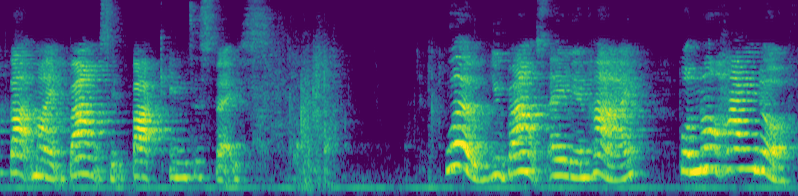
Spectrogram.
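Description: Echoey, unhurried woman reading a storybook. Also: sits high. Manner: expressive, exclaiming, coaxing young listeners. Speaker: teacher reading a picture book to children. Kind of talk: animated children's storybook read-aloud. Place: living room, seated on a sofa. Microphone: camera a few metres away. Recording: echoey room, distant microphone.

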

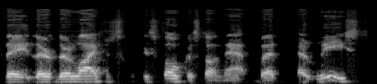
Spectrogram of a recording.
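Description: Husky man chatting casually. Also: mid-range voice, a little slow. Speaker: podcast host. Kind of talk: casual group chat among friends. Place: online video conference call.

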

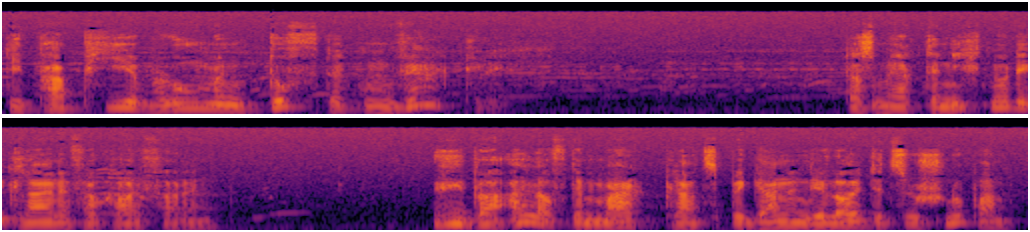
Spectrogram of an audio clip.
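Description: A man narrating a children's story expressively, with a husky voice. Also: lowish voice, big pitch swings, measured pace, pauses often, a little mellow, faint music behind.

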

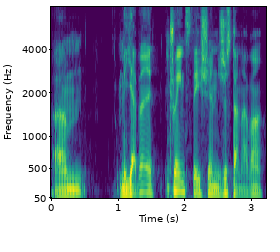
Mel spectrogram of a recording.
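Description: A man in his thirties with a Quebec French accent, a podcast guest telling his story in an animated way, with many restarts and English words mixed in. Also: fairly low pitch, moderate pace, clean tone, dry recording, clean studio sound. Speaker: podcast guest, professional hockey player. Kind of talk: casual storytelling interview. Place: indoor podcast studio with bookshelves. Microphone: studio podcast mic on boom arm.

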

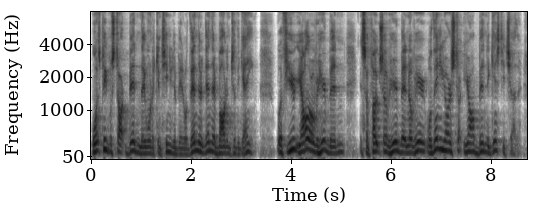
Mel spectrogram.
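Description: A man's voice: on the high side, animated, rapid-fire, husky. A middle-aged man with a Southern US accent, explaining his trade in a folksy, repetitive way as a podcast guest on a close studio mic. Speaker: guest, auctioneer. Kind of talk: conversational podcast interview, explaining his business. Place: indoor podcast studio at a round table. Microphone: boom-mounted podcast microphone up close.

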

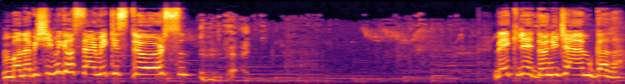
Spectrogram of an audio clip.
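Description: A woman's voice: very high-pitched, fast talker, sharp tone, soft background music. A woman voicing a stubborn, tender little orphan circus girl in a dubbed cartoon, with childlike, emotional delivery. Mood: gentle, curious.

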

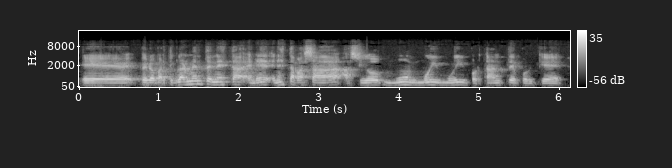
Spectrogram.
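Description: A man in his sixties, talking casually in an interview over a video call, halting and often restarting his sentences. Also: medium pitch, fairly even intonation. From Chile. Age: 60s. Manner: halting, many restarts and fillers. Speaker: actor, interview guest. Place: home room, video call. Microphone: laptop camera mic on video call. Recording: roomy video call audio.

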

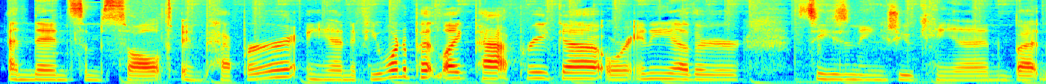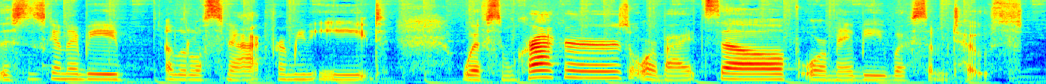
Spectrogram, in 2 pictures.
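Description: A woman's voice: medium pitch, unhurried. A woman giving a chatty, informal voice-over as a vlogger explaining meal prep. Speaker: vlogger, host. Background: background music.

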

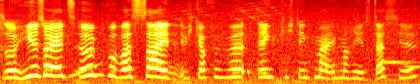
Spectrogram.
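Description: Young female gamer, bright sharp voice, excitable and playful casual commentary. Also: high-pitched, fairly quick, soft background music. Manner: silly, excitable, breaking into exclamations and singsong. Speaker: let's play host.

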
